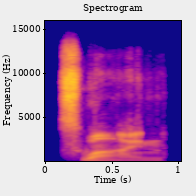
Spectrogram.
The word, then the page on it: swine: British English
